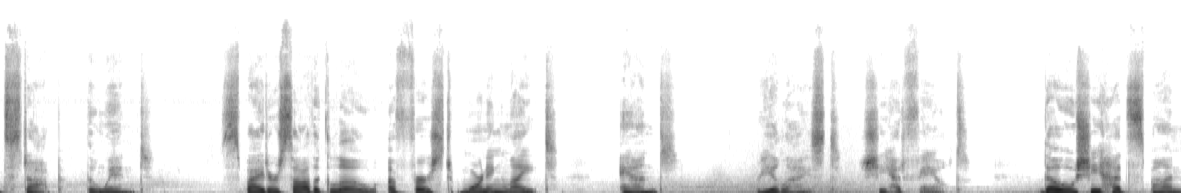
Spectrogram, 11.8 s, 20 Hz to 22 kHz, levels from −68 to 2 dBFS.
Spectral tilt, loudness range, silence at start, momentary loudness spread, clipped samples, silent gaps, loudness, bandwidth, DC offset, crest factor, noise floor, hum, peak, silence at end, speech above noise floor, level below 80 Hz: -5 dB/octave; 6 LU; 0 s; 19 LU; under 0.1%; none; -20 LUFS; 19 kHz; under 0.1%; 18 dB; -52 dBFS; none; -2 dBFS; 0 s; 32 dB; -44 dBFS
